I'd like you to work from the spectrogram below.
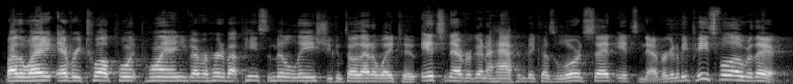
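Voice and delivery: normal talking voice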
